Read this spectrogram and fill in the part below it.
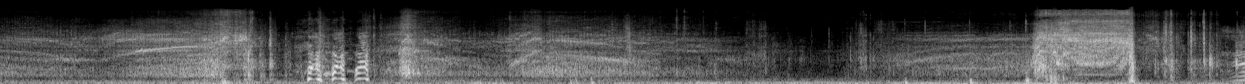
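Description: A toy car's electric motor whines, rising and falling in pitch as it speeds up and slows down.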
